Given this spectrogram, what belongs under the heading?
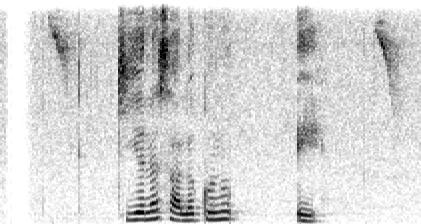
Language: Sinhala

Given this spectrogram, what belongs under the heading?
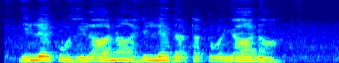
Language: Saraiki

